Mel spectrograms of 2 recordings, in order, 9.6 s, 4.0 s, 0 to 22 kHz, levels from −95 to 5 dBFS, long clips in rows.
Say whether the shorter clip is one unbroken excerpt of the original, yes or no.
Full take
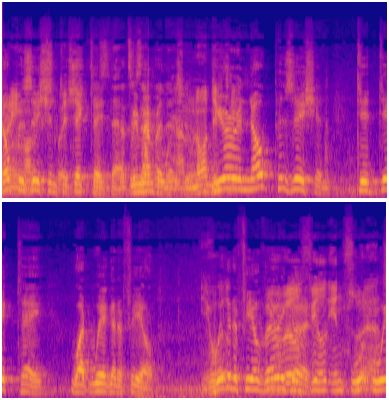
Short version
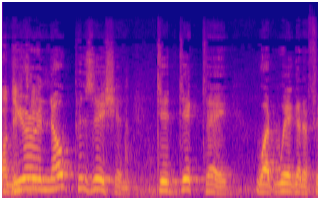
yes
